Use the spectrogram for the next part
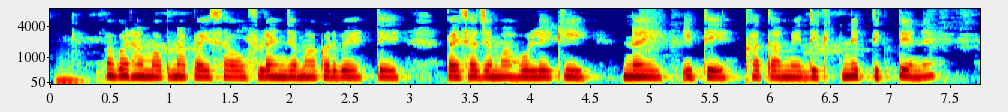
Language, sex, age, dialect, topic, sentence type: Magahi, female, 41-45, Northeastern/Surjapuri, banking, question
